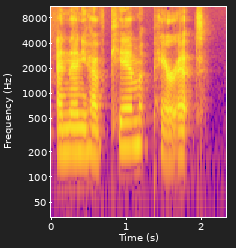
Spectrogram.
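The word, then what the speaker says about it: Perrot: then you have Kim parrot parrot yes spelled p e r r o t okay but I like listened I'm pretty sure it's pronounced it's not like pero or anything no I don't think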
